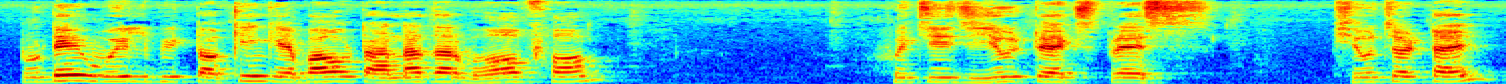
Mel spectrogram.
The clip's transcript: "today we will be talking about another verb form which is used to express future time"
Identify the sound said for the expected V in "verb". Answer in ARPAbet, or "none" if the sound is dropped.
B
